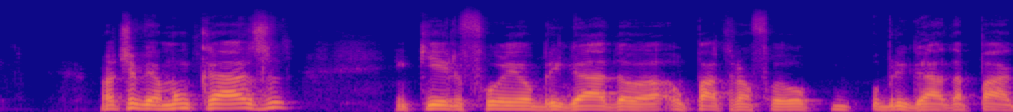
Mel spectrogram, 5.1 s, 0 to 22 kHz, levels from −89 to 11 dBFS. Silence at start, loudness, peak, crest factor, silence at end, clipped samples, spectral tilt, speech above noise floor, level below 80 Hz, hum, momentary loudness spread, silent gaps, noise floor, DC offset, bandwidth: 0.5 s; -23 LUFS; -6 dBFS; 18 dB; 0 s; under 0.1%; -7.5 dB/octave; 44 dB; -60 dBFS; none; 9 LU; none; -66 dBFS; under 0.1%; 13.5 kHz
